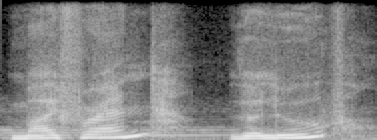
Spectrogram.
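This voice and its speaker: A woman's voice: medium pitch, very animated, slow pace, mellow, soft background music. A woman playing a brash, cool adventurer heroine in a video game, with a curt, sardonic and defiant manner. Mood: businesslike, guarded. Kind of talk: video game cut-scene acting.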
